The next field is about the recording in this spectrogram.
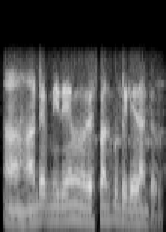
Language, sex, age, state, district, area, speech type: Telugu, male, 18-30, Telangana, Yadadri Bhuvanagiri, urban, conversation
